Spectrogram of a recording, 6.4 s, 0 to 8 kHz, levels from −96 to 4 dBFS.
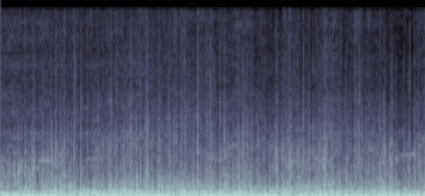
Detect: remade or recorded recorded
